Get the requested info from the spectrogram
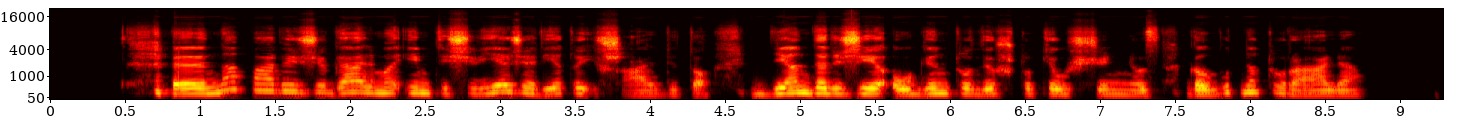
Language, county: Lithuanian, Vilnius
